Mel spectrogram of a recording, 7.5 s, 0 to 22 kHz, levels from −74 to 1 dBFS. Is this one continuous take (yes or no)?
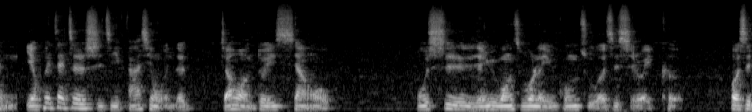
yes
